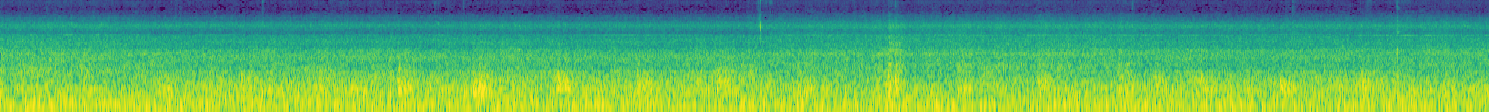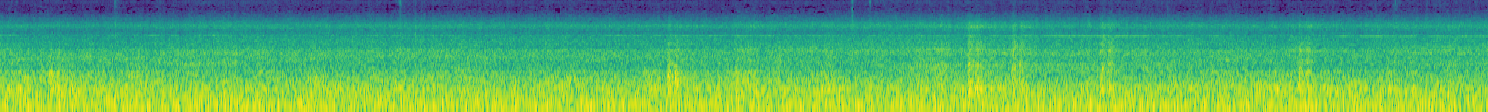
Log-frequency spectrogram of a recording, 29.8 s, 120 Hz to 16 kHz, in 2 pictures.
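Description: JR West 521 series electric multiple unit running along the line, heard from inside the passenger car: a steady rumble of wheels on rail, with a few faint clicks now and then.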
